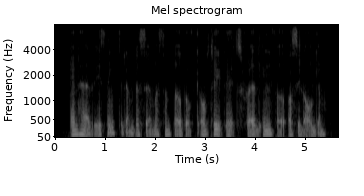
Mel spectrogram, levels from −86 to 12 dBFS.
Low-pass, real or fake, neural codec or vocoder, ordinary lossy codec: 7.2 kHz; real; none; Opus, 32 kbps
